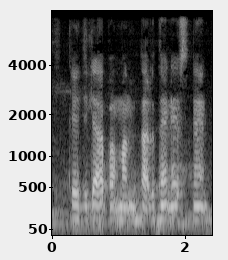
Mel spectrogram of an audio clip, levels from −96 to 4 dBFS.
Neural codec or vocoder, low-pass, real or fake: codec, 16 kHz in and 24 kHz out, 1.1 kbps, FireRedTTS-2 codec; 7.2 kHz; fake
